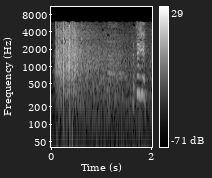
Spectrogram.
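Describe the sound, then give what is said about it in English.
Gunfire on the outskirts of Basra as Iraqi forces battle militiamen in the oil port city: rapid bursts of crackling shots, dense at the start, then a steadier rumble and another short burst near the end. “Gunfire on the outskirts of Basra as Iraqi forces battle the Shiite militiamen who control that oil port city.”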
